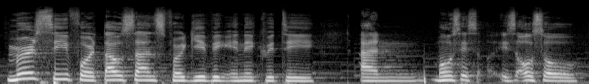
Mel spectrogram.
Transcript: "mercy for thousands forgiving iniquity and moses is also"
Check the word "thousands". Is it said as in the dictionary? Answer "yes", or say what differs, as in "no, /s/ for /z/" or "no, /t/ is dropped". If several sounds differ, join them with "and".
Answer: no, /t/ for /θ/ and /s/ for /z/ and /s/ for /z/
